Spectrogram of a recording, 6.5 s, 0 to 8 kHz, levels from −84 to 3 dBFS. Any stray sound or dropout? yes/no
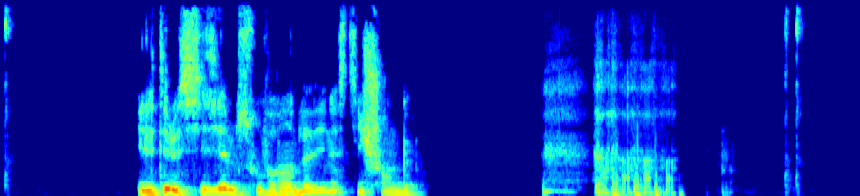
yes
